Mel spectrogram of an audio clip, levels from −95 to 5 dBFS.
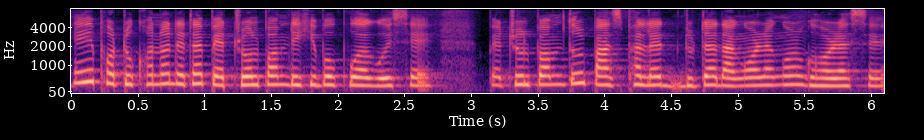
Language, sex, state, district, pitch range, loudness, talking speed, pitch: Assamese, female, Assam, Sonitpur, 285-315 Hz, -15 LUFS, 175 wpm, 300 Hz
